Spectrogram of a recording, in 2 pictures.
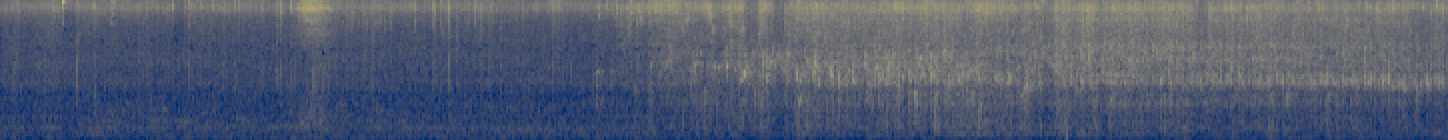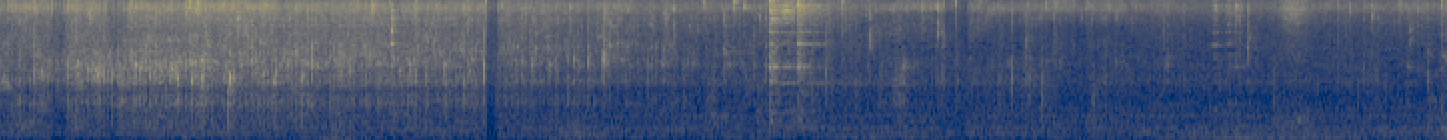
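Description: Sweet potato pantua frying in hot oil, giving a loud, continuous close sizzle that swells in the middle and eases toward the end, with a few faint clinks and no speech.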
